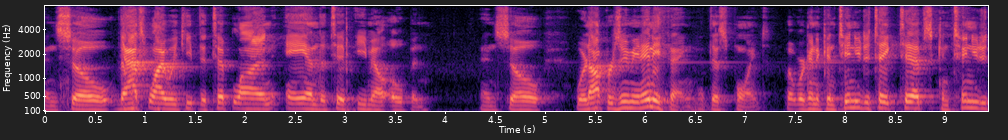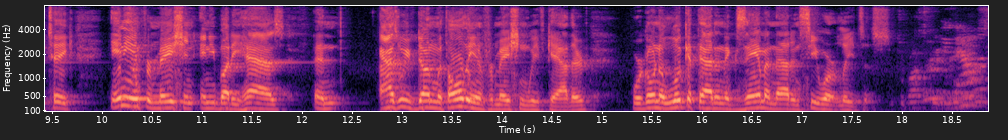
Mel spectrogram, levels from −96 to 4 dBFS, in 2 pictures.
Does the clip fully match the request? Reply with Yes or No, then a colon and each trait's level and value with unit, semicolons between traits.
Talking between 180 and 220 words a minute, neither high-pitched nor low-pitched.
Yes: average, 200 wpm; medium, 165 Hz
